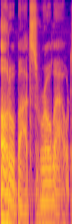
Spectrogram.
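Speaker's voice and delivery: deep, low, heroic robot voice. Two speakers both say the famous Autobot line, Optimus Prime voice. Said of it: "do your Optimus [name]".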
